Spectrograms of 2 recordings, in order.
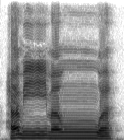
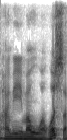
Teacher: Cara membacanya yaitu masukkan tanwinnya ke waw sambil ditahan gunnahnya 2 harakat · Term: idgham bi gunnah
